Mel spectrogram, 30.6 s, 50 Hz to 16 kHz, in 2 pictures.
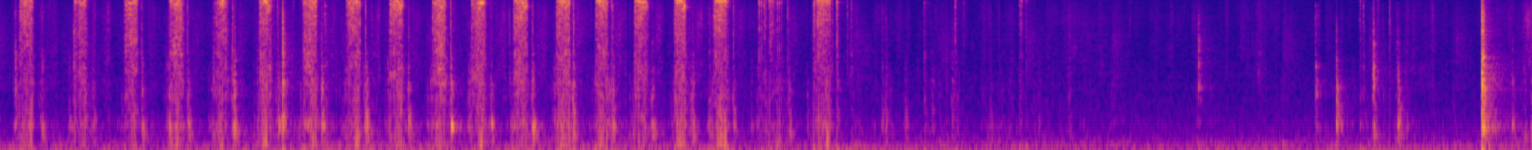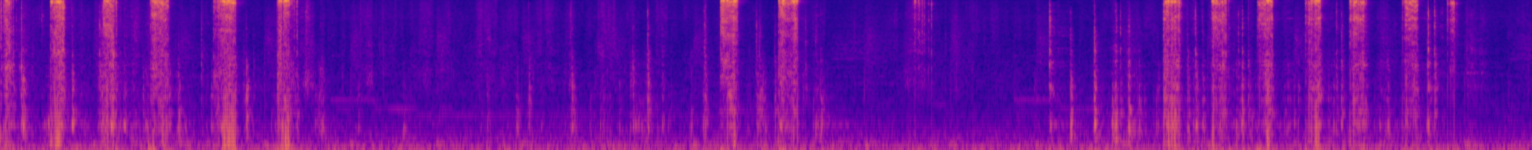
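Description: Hand ratchet with a socket extension clicking as it turns out the 10 mm bolts holding the hood latch. The clicks come in runs of about three a second, with the longest run in the first eight seconds and shorter runs later, separated by pauses.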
